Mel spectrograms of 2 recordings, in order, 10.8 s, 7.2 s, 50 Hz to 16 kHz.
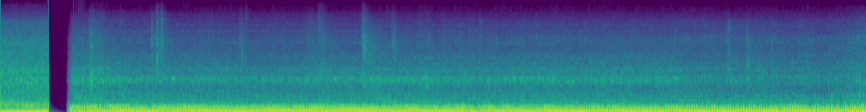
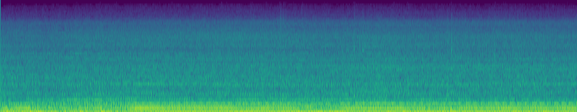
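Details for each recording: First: Mazda RX-7 FD rotary warm after about 10 minutes of idling, oil temperature at 70 °C: an even, low burbling idle with the typical choppy rotary pulse, steady and unchanging; normal warm idle. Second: Mazda RX-7 FB rotary awaiting a rebuild, losing coolant to an unknown place: catches with a lumpy uneven rumble, then settles and idles high. Rough start.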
